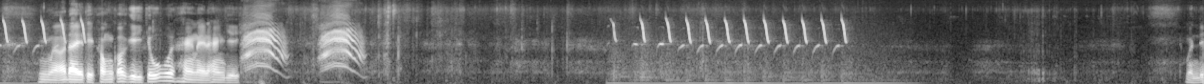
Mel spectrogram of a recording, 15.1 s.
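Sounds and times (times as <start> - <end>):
bird calling in sharp notes: 0.0 - 2.0, 3.0 - 4.6, 7.6 - 10.9.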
